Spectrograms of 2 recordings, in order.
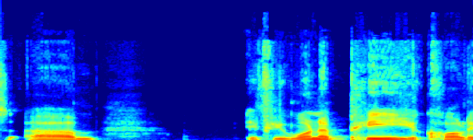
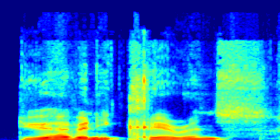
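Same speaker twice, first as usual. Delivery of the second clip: mock official; 6 semitones higher, 4 dB louder than usual. Retold officials questioning him.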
